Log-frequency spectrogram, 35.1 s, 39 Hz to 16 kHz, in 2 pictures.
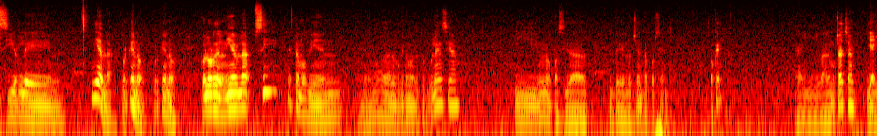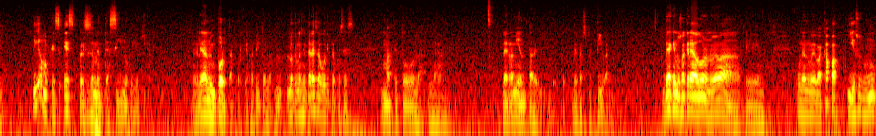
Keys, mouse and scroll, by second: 2.4 click, 8.2-10.5 drag, 11.9-14.1 drag, 15.3 click.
